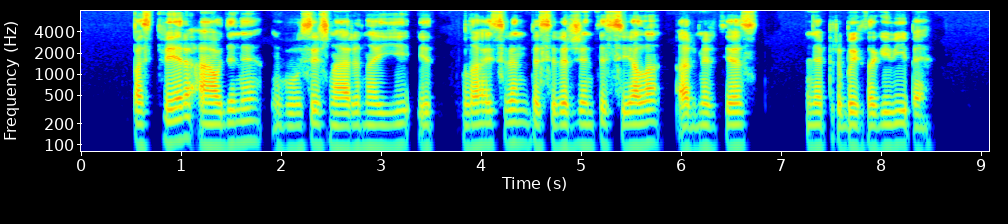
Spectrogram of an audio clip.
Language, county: Lithuanian, Šiauliai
